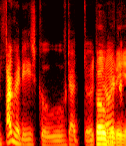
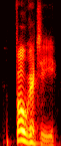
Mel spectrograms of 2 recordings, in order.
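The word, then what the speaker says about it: Fogarty: so yeah down in fog fty it's pronounced Fogerty uh it's a nice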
